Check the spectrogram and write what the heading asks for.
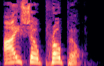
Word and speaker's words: isopropyl: I want to thank Bernard Goetz, a friend of mine and a regular listener to this show, who sent me the proper phonetic pronunciation of the type of alcohol that I was looking for. It is isopropyl.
